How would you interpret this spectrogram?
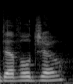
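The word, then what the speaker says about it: Deviljho: definitely topped here like tempered i call him devil joe i mean that's how you pronounce it uh devil joe uh no not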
